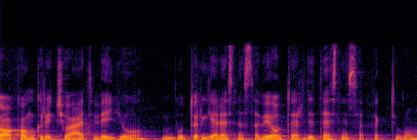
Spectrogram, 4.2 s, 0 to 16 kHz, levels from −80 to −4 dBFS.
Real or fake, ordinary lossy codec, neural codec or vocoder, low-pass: real; AAC, 64 kbps; none; 10.8 kHz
